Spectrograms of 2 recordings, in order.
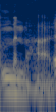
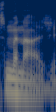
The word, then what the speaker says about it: Minhaj: It's not Minhaj. – It's Minaj? – It's Minaj, yeah. – Minaj. – Yeah. – Even if you're... – Hasan. Hasan Minhaj. – Hasan Minhaj. Yeah. Hasan Minhaj, so you don't pronounce the H?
